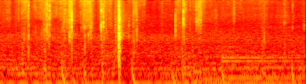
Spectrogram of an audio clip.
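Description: A tarot deck being shuffled, with many rapid, crisp card clicks and flutters. One sharper snap stands out partway through, over a faint steady background.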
